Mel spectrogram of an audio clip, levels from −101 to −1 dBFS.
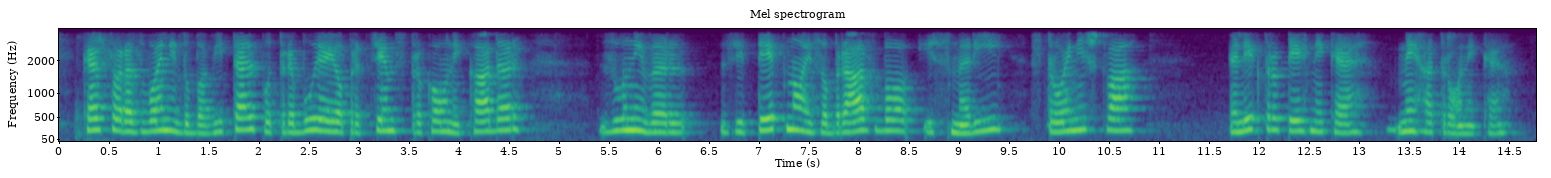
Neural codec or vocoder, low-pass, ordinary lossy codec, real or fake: none; 3.6 kHz; none; real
